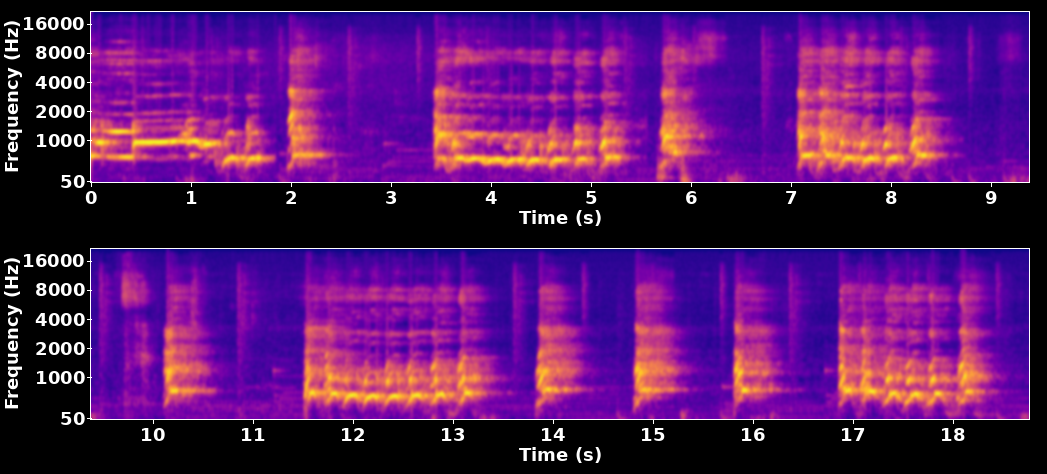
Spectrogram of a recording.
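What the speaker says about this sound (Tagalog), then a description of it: "May aso pa nakatali na nakawala." A dog that has slipped its leash barks and howls outdoors in repeated loud bursts, long drawn-out howls broken by sharp barks and yips with short silent gaps between them.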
